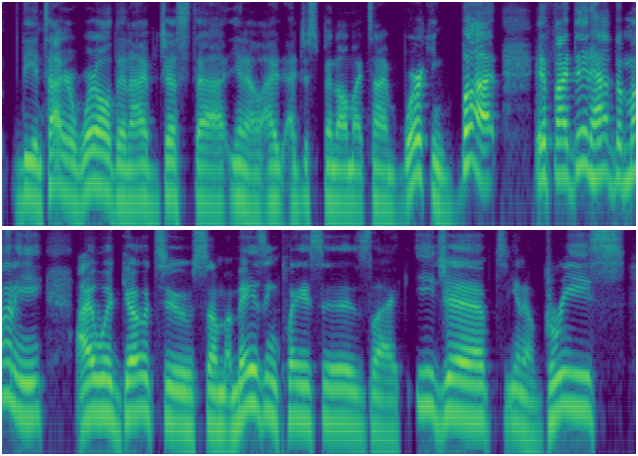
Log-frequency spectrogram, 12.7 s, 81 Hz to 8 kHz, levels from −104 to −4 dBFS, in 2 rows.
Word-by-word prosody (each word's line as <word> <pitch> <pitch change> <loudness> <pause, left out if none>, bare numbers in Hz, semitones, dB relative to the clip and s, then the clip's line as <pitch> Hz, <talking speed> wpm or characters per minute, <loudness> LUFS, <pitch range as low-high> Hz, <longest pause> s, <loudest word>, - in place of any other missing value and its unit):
the 155 +1 -1
entire 145 +2 0
world, 170 +1 +1
and 135 -1 -2
I've 130 -3 -4
just, 145 0 -5
uh, 130 -1 -2
you 145 -1 -4
know, 115 -3 -5
I 135 0 -4
I - - -5
just 135 0 -10
spend 135 -2 -4
all 130 0 -1
my 125 0 -4
time 125 -2 -6
working, 150 - +2
but 350 +7 +9 0.4
if 225 - +1
I 225 0 +7
did 270 +2 -1
have 230 +2 +3
the 215 -1 -1
money, 200 -7 -1 0.3
I 170 +2 +4
would 185 -6 +1
go 185 +2 +3
to 150 -4 -1
some 140 0 -2
amazing 180 - +1
places 155 -4 -4
like 120 -3 -5
Egypt, 175 -6 +1
you 155 -1 -6
know, 125 -4 -6
Greece, 200 +2 -3
155 Hz, 170 wpm, -31 LUFS, 135-190 Hz, 0.4 s, but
